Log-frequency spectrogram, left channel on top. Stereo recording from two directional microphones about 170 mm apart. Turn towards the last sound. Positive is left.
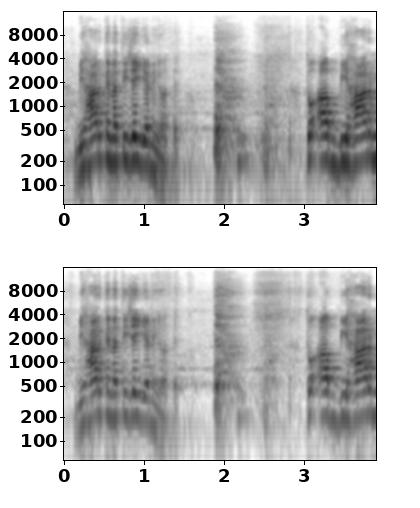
turn(degrees=-25)  # may be behind; listen again after turning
